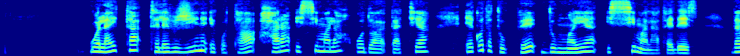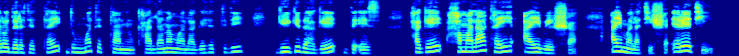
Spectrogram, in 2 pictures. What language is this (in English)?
Wolaytta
